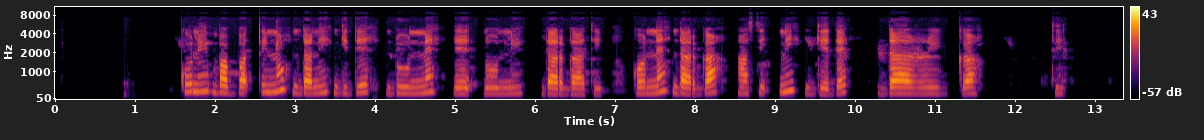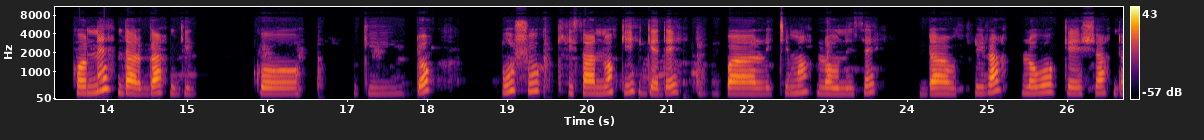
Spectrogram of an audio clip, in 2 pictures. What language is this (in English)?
Sidamo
